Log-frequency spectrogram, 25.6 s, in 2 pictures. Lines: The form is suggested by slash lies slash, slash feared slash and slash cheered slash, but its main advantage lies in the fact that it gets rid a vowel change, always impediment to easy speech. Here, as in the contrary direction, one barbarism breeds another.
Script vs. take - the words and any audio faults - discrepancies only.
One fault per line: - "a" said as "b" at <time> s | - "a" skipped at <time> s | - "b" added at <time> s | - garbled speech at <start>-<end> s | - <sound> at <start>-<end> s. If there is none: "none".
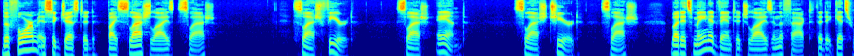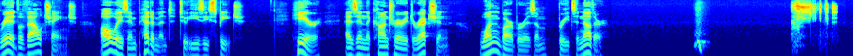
- whoosh at 23.2-23.5 s
- squeak at 24.7-25.4 s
